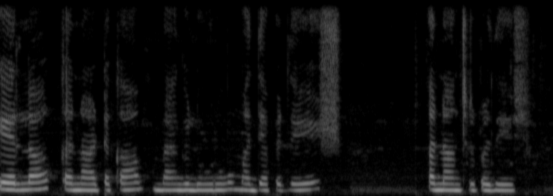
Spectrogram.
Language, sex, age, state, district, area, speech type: Dogri, female, 18-30, Jammu and Kashmir, Reasi, rural, spontaneous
